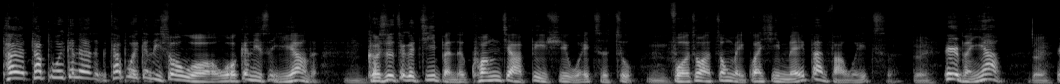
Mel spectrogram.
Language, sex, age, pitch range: Chinese, male, 50-69, 150-235 Hz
